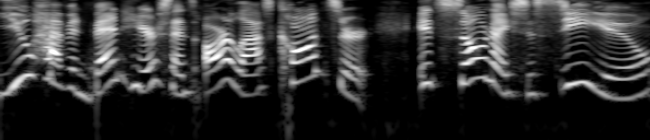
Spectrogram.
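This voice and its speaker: An extremely high-pitched, fairly slow put-on character voice. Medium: read story.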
